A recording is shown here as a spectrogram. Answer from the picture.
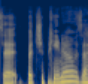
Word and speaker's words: cioppino: He posted or came up on my TikTok feed of him cooking, I don't know how to pronounce it, but cioppino, is that how you say it? Yeah, cioppino.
